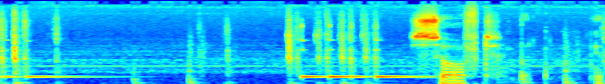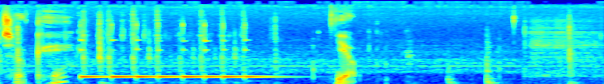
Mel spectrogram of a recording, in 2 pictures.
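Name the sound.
kalimba-like synth sound in SuperCollider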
